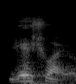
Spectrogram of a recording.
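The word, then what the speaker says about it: ישוע: 하면 자세하고 그다음에 그거를 합쳐서 히브리 식으로 발음을 하면 예슈아 예슈아 그래서이 예슈아를 헬라어가 읽을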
